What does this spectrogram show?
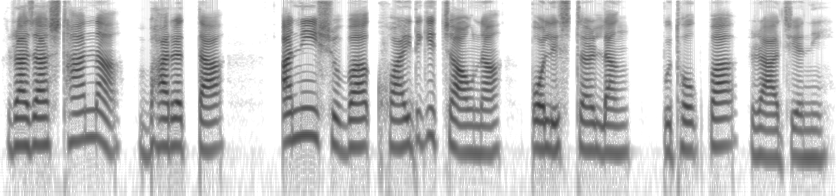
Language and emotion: Manipuri, neutral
